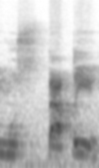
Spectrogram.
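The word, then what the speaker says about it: ٱلْمُسْتَقِيمَ: kita ke bawah yang lain gitu ya jadi mustaqim karena Pak itu bertemu dengan huruf qaf akhirnya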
